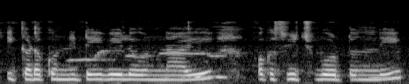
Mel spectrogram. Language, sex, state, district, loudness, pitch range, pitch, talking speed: Telugu, female, Telangana, Mahabubabad, -15 LUFS, 225-245 Hz, 230 Hz, 130 wpm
